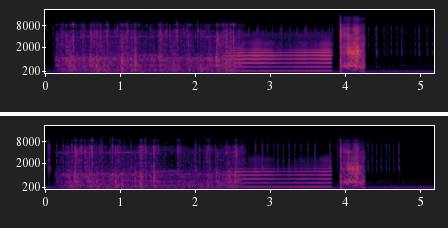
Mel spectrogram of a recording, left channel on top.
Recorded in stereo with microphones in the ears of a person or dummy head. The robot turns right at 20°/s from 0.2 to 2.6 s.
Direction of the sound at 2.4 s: 65° left (ahead or behind).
